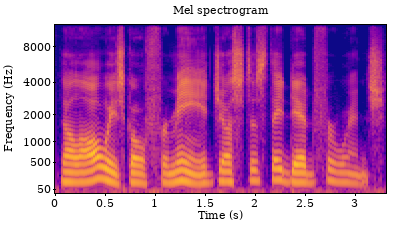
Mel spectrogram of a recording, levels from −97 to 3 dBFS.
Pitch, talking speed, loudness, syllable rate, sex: 155 Hz, 200 wpm, -17 LUFS, 3.8 syllables/s, female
